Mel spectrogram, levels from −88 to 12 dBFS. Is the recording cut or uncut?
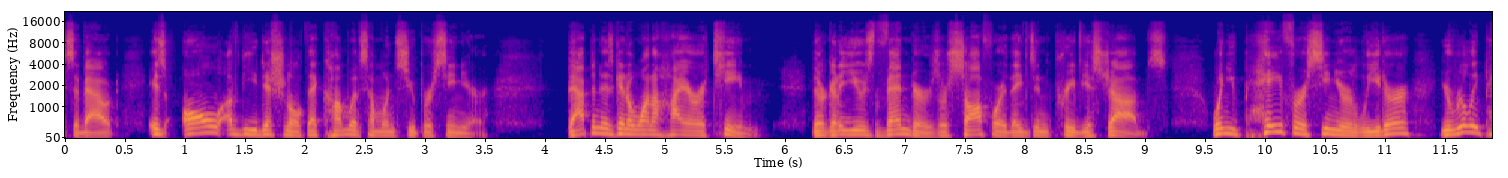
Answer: cut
